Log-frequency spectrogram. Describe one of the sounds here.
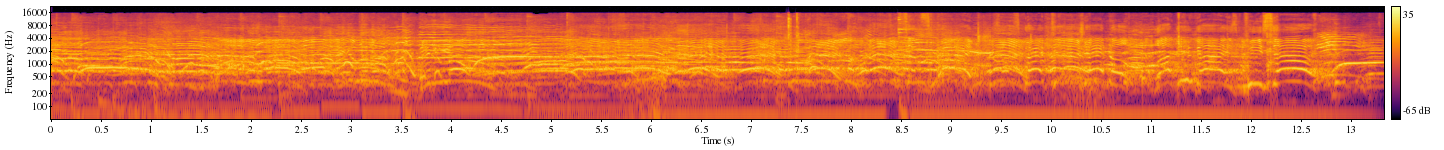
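A young man shouts with excitement.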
